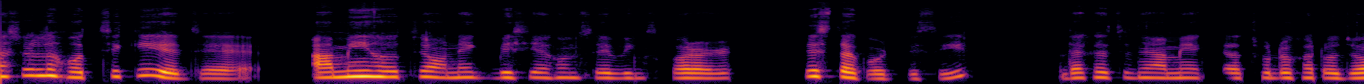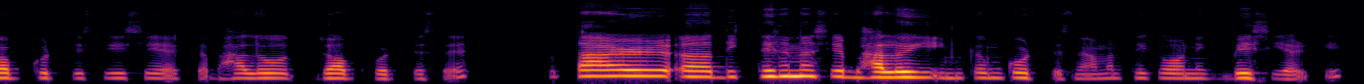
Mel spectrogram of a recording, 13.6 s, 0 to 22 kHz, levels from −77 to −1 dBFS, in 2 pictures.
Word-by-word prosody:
আসলে 295 +3 +2
হচ্ছে 225 +3 -4
কি 295 - -7 0.3
যে 190 - -9 0.6
আমি 245 +3 +5
হচ্ছে 245 +1 -3
অনেক 225 +1 -6
বেশি 220 +1 -5
এখন 215 +1 -9
সেভিংস 200 -1 -8
করার 200 -1 -2 0.4
চেষ্টা 260 -3 +2
করতেছি। 180 +1 -12 0.6
দেখা 210 +2 -6
যাচ্ছে 215 0 -12
যে, 215 - -7
আমি 205 - -8
একটা 205 - -15
ছোটখাটো 210 -1 -7
জব 205 -1 +1
করতেছি, 200 0 -15 0.2
সে 200 - -15
একটা - - -24
ভালো 195 0 -5 0.3
জব 195 -1 -1
করতেছে। 175 0 -15 0.5
তো 245 - -25
তার 275 0 +7 0.3
আ - - +6 0.2
দিক 245 -1 -8
থেকে 265 0 +6
না 275 - +6
সে 260 - 0
ভালোই 230 0 +8
ইনকাম 205 +1 -11
করতেছে। 205 -3 -7
আমার 195 +1 -17
থেকে 200 0 -15
অনেক 190 -1 -13
বেশি 195 -3 -1
আরকি। 245 - -20
205 Hz, 180 wpm, -20 LUFS, 195-235 Hz, 0.6 s, ভালোই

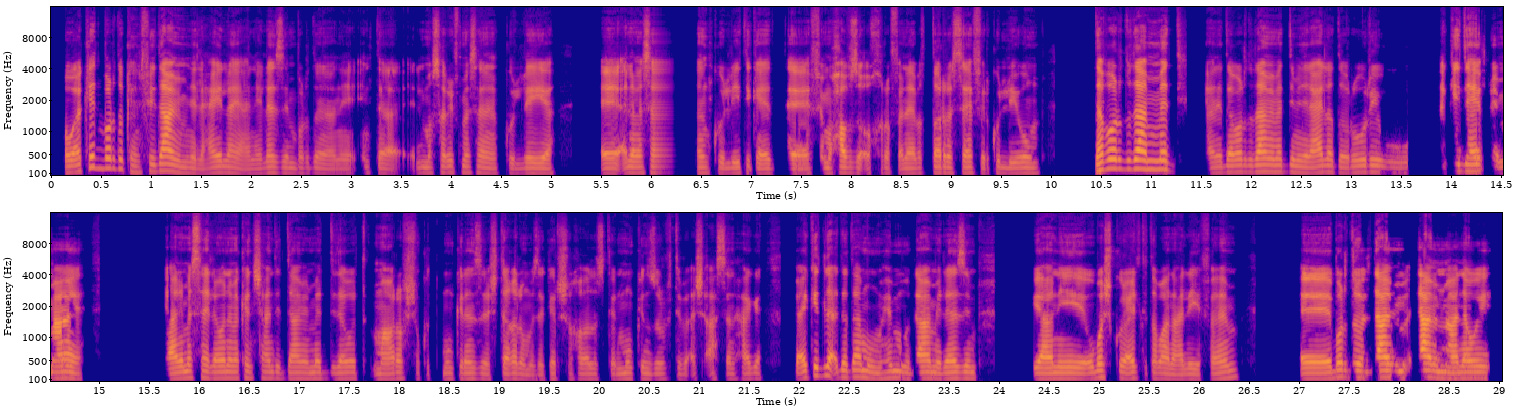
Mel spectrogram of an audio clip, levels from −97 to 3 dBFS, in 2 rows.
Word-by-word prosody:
هو 130 +1 +2
أكيد 230 +11 +2
برضو 210 -1 -1
كان 130 -7 -8
في 145 +4 -4
دعم 150 -4 +6
من 115 - -9
العيلة 115 +4 -2
يعني 100 -2 -4
لازم 115 -1 -3
برضو 110 +1 -12
يعني 100 -1 -9
أنت - - -7 0.2
المصاريف 115 +2 -4
مثلًا 120 -3 -3
الكلية، 105 0 -2 0.5
آآ 105 0 +4
أنا 120 - -1
مثلًا، 120 0 -1 0.4
كُليتي 110 0 -6
كانت 100 -1 -2 0.3
في 110 +1 -6
محافظة 115 +1 +1
أخرى 110 - -8
فأنا 105 +1 -3
باضطر 115 +2 -3
أسافر 115 -1 -2
كلّ 110 -2 -10
يوم، 110 0 -5 0.6
ده 155 - +10
برضو 200 +1 +2
دعم 190 -1 +8
مادي، 185 -7 +2 0.3
يعني 115 +2 -4
ده 130 +2 -1
برضو 135 0 -3
دعم 140 0 +4
مادي 135 0 -4
من 125 -2 -4
العيلة 125 +3 +2
ضروري 125 +3 -5
وأكيد 120 +4 -4
هيفرِق 145 +1 +4
معايا، 125 -1 +5 0.9
يعني 120 +2 +3
مثلًا 140 +1 +2
لو 130 0 -1
أنا 130 - -1
ما 130 - -1
كانش 130 0 -1
عندي 125 0 -5
الدعم 120 0 -4
المادي 120 0 -8
دوّة 120 0 -4
ما 110 0 -3
أعرفش 120 +3 -2
كُنت - - -22
ممكن 115 +1 -8
أنزل 115 -1 -5
أشتغل 110 +1 -2
وما 100 - -10
أذاكرش 105 +3 -6
خالص 110 0 -7
كان 110 - -12
ممكن 115 +1 -9
ظروفي 110 0 -8
ما - - -11
تبقاش - - -2
أحسن - - -4
حاجة، - - -6 0.3
فأكيد 175 +6 +1
لأ 185 - +4
ده 150 - -2
دعم 150 0 -1
مهم 130 +1 -5
ودعم 125 0 +2
لازم، 125 +1 0 0.6
يعني 120 0 +3
وباشكر 130 +2 0
عيلتي 120 +2 -1
طبعًا 115 -3 -2
عليه 105 +1 -3
فاهم، 125 +7 -4 0.6
آآ 115 +1 +8
برضو 150 +2 0
الدعم 145 +2 +8 0.3
الدعم 150 -1 +10
المعنوي 125 +1 +3
120 Hz, 180 wpm, -27 LUFS, 110-130 Hz, 0.9 s, ده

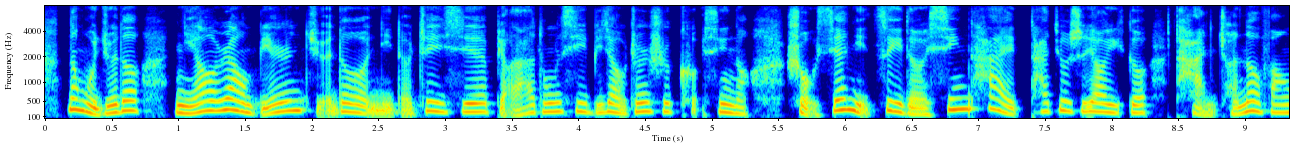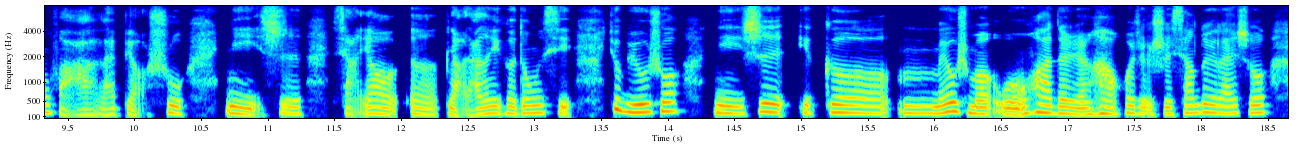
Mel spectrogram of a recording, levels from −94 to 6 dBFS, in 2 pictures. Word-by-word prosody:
那 290 -1 +5
我 225 -10 +5
觉 190 +5 +3
得 255 -1 +3 0.2
你 195 -1 +4
要 235 +7 +3
让 260 -6 +4
别 170 +2 0
人 255 +3 +2
觉 - - -6
得 215 -5 +1
你 - - -2
的 - - -6
这 245 -2 -1
些 220 +1 +1
表 220 - -6
达 - - -4
的 195 - -3
东 225 +2 +1
西 225 -1 -3
比 205 0 -4
较 220 -3 +1
真 230 0 +1
实 230 -1 -3
可 - - -10
信 215 -2 +1
呢， 170 -2 -3 0.3
首 - - -1
先 275 +2 +4
你 230 - +3
自 260 - -2
己 225 - +4
的 180 - -1
心 280 - +3
态， 295 - -2
它 230 - -6
就 245 +2 -2
是 230 0 -3
要 230 -1 +2
一 205 -2 +1
个 200 0 -2 0.2
坦 - - -5
诚 170 +2 -4
的 240 +1 +3
方 205 -2 -2
法 150 -7 -7
来 155 -1 -6
表 150 - -7
述。 180 -4 -2 0.3
你 165 -6 +1
是 175 +4 -3 0.2
想 - - -8
要， 175 -3 0
呃， 160 -3 -2
表 - - -3
达 155 - -3
的 175 +3 +1
一 185 - 0
个 180 -2 -2
东 190 +1 +1
西， - - -3 0.2
就 290 - +5
比 225 - +2
如 210 +1 +7
说 235 +1 +1 0.2
你 185 -3 +1
是 215 +3 +3
一 200 - -2
个， 195 -2 +1
嗯， - - -5
没 185 +1 +1
有 235 - +7
什 205 -5 -1
么 170 -1 +4
文 160 -1 +2
化 200 +1 +3
的 180 -1 +2
人 160 -2 +2
哈， 175 -1 +2
或 190 +4 -2
者 - - -2
是 170 - -2
相 190 +3 -1
对 210 -1 +2
来 185 -1 -1
说， 195 +1 0
200 Hz, 275 characters per minute, -26 LUFS, 180-230 Hz, 0.3 s, 如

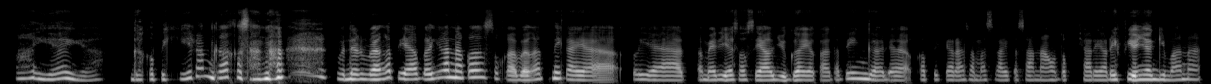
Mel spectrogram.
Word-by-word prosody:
Oh 275 +2 -5
iya 240 -3 -1 0.2
ya, 200 -4 -10 0.5
gak 220 0 -7
kepikiran 245 - -5
Kak, 315 +1 -1
ke 310 - +2
sana 245 0 +6 0.6
bener 240 -1 +2
banget 240 +8 +5
ya - - +5
apalagi 240 +3 +1
kan 330 - +6
aku 315 +2 +1 0.2
suka 265 0 -6
banget 205 +4 +1
nih 280 0 +3
kayak 205 -2 0 0.4
liat 200 -3 -3 0.3
media 205 0 +1
sosial 205 -2 -1
juga 200 0 -1
ya 200 - -2
Kak, 190 - -10
tapi 265 +5 -4
nggak 225 -5 +2
ada 195 - -6 0.2
kepikiran 210 -1 -10
sama 205 0 -13
sekali 200 -1 -11
ke - - -16
sana 205 -1 -10
untuk 200 0 -12
cari 205 0 -6
review-nya 220 0 +4
gimana, 220 +2 -4
215 Hz, 180 wpm, -23 LUFS, 205-245 Hz, 0.6 s, sana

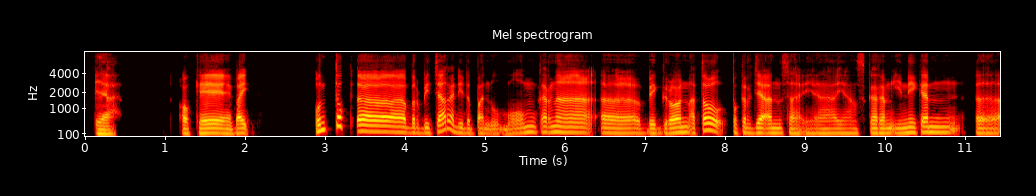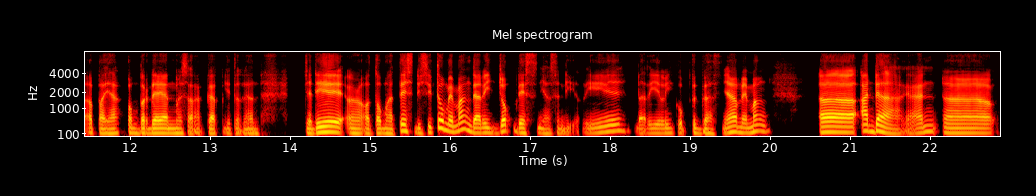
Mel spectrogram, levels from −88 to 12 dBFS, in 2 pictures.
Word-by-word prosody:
Iya, 100 -1 0 0.8
oke 110 +2 -1 0.4
baik. 120 -2 +1 0.8
Untuk, 220 - +2
eee, 155 -4 +5
berbicara 125 -2 -1
di 130 -3 -5
depan 115 -1 -5
umum 110 +7 -6
karena, 140 -2 0 0.2
eee, 120 -1 -1
background 125 +4 0
atau 190 0 +1
pekerjaan 125 -1 0
saya 115 +1 -6
yang 115 0 -8
sekarang 120 +1 -3
ini, 125 +2 -3
kan, 145 -1 -1 0.2
eee, - - -2
apa, - - -2
ya, 115 +1 -1
pemberdayaan 120 0 +2
masyarakat 120 -2 -3
gitu, - - -10
kan. - - -7 0.6
Jadi, 145 +1 +5
eee, 120 -1 -2
otomatis 120 - -1
di 125 - -7
situ 140 - +1
memang 185 +4 +1
dari 130 -1 +3
job 170 +4 +3
desc-nya 125 -2 -4
sendiri, 160 +7 -5
dari 120 -4 -6
lingkup 120 0 -7
tugasnya 120 +6 -1
memang, 160 +5 -2 0.6
eee, 145 -1 +8
ada, 175 -5 +4 0.2
kan, 135 +9 -3
eee, 125 -1 +2
125 Hz, 115 wpm, -23 LUFS, 120-145 Hz, 0.8 s, eee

